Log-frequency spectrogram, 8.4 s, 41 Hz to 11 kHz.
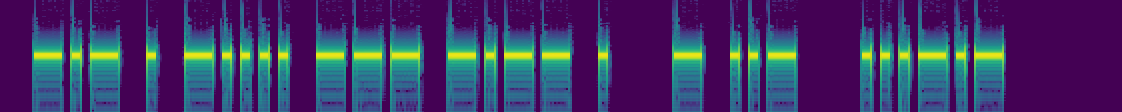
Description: Morse code, heard as a keyed tone, about 17 wpm, 700 Hz. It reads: KE6OYE TU <SK>
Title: Practice QSO - Exchange 4 - Ending - 17wpm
